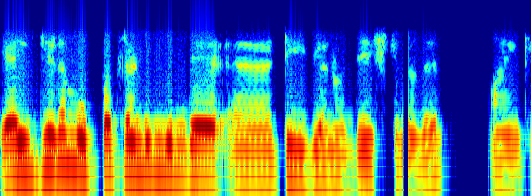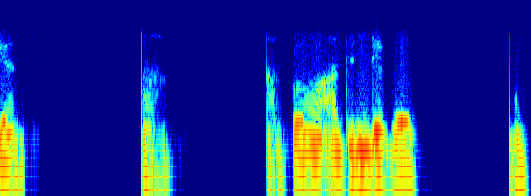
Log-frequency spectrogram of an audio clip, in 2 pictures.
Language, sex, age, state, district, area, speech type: Malayalam, female, 60+, Kerala, Palakkad, rural, conversation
